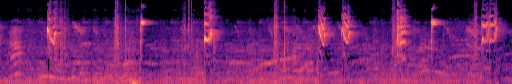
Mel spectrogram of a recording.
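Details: Starling in full, active song, played to draw in starlings: a string of short, sharp whistles and clipped chirps roughly every second, some rising, some falling, with faint chatter behind.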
